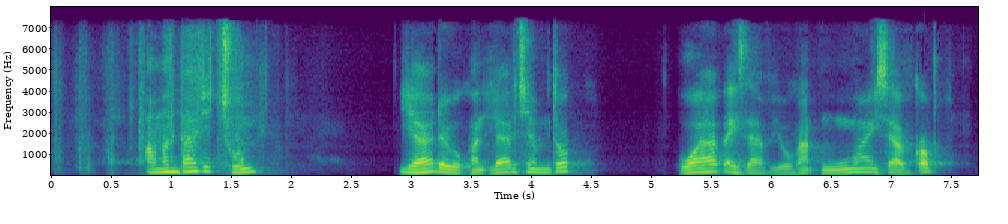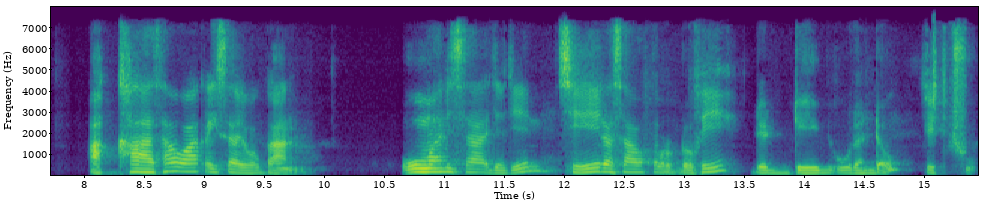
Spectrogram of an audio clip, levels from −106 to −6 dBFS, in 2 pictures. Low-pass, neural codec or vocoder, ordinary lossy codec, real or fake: 7.2 kHz; codec, 16 kHz, 0.8 kbps, ZipCodec; AAC, 48 kbps; fake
